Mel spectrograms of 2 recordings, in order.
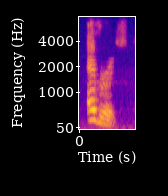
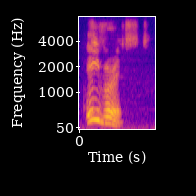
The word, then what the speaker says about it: Everest: Except he didn't pronounce his name Everest. So how did he pronounce his name? Everest.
